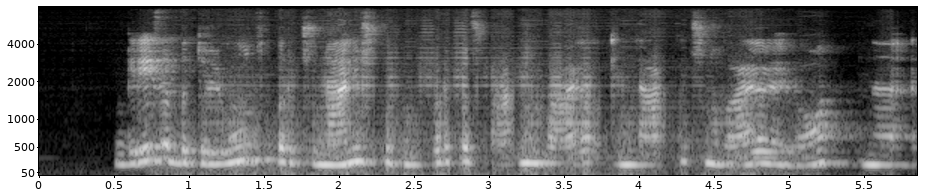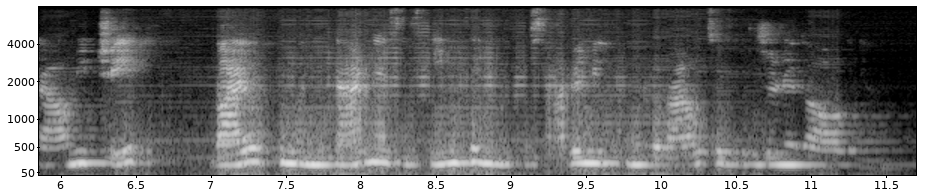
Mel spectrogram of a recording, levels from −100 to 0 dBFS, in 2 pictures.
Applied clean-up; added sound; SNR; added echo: neural separator model SepFormer DNS4.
